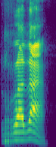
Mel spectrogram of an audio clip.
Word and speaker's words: radá: Y usa la palabra hebrea radá, con acento en la A, que quiere decir estás a cargo de la tierra.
